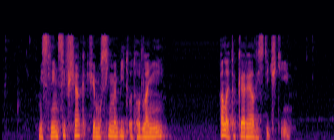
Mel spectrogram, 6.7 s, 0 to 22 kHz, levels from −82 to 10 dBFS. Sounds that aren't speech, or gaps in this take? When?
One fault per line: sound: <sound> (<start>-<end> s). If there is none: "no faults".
no faults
